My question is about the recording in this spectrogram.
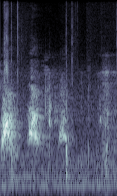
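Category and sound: animal, small dog barking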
